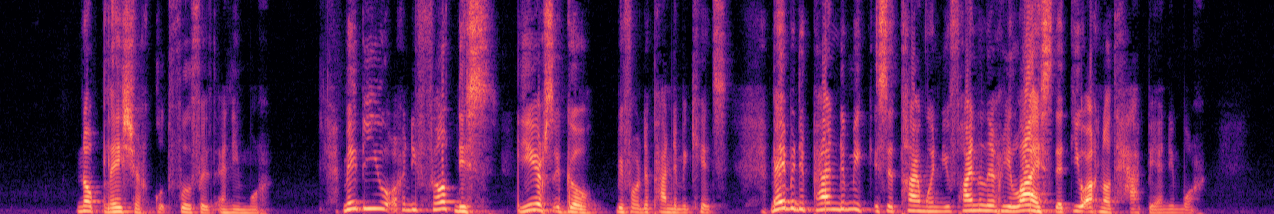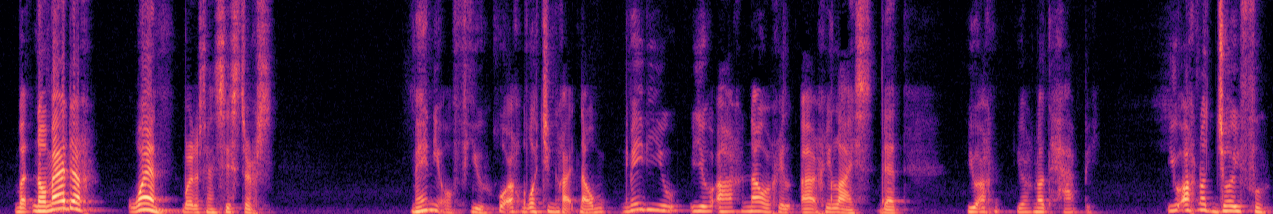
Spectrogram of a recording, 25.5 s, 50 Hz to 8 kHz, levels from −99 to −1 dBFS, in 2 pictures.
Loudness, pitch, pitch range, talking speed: -18 LUFS, 155 Hz, 135-190 Hz, 160 wpm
